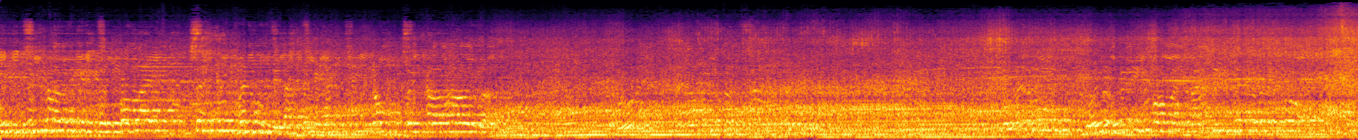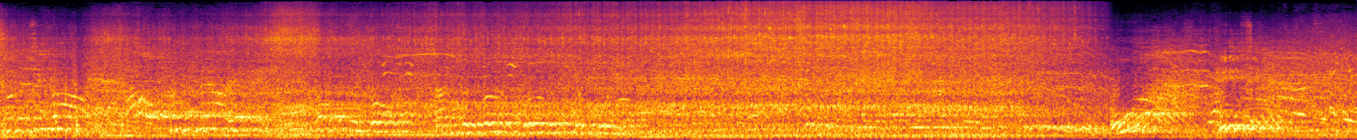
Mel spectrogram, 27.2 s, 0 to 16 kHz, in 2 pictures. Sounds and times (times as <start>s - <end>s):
Speech: 0.0s - 5.2s, 6.0s - 8.2s, 9.9s - 20.2s, 21.0s - 23.6s, 24.6s - 27.1s
Truck: 0.0s - 27.1s.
